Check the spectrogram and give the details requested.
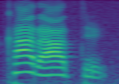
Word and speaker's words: caráter: Presentes no texto, os vocábulos caráter, intransferível e órgãos são acentuados em decorrência da regra gramatical que classifica as palavras paroxítonas. Item correto. Caráter, intransferível e órgãos têm sua sílaba tônica na penúltima sílaba.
